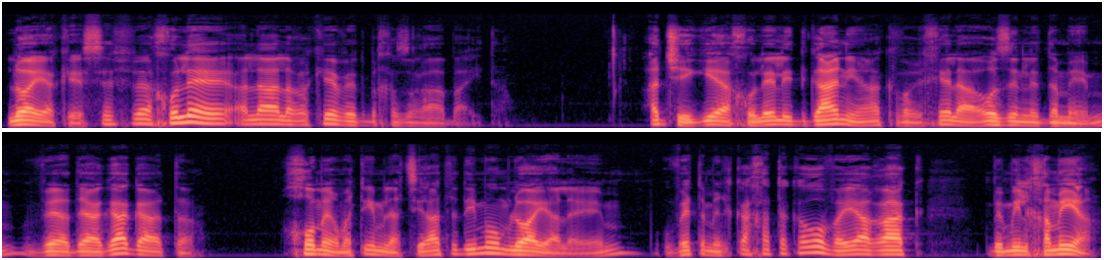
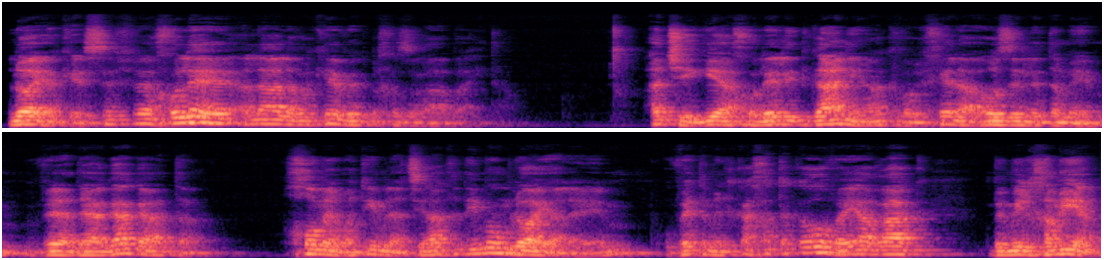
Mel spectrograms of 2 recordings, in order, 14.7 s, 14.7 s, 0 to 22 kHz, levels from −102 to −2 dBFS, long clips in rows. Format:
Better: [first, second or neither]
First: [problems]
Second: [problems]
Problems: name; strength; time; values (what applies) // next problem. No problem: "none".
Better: first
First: none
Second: off-mic speech; far // room echo; slight; dies away in 0.4 s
